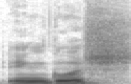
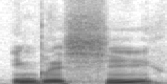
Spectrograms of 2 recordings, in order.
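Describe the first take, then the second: First: The word ends cleanly on the sh sound. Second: An extra vowel follows the final sh sound. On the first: The speaker calls it right. "We say English" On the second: The speaker calls it wrong. "not Englishy"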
